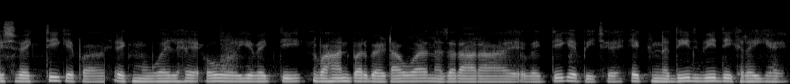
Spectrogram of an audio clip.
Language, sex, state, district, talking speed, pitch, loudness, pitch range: Hindi, male, Uttar Pradesh, Ghazipur, 205 wpm, 140 Hz, -25 LUFS, 135-145 Hz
